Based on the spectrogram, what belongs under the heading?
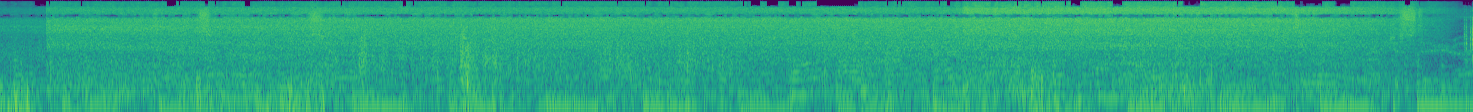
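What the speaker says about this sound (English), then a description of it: "then you get to see a cool cave waterfall" A waterfall inside a cave on Iceland's South Coast roars as a steady, broadband rush of falling water, constant and enveloping with wind buffeting the microphone.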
